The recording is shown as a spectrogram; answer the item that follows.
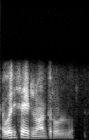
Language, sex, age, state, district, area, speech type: Malayalam, male, 18-30, Kerala, Wayanad, rural, conversation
